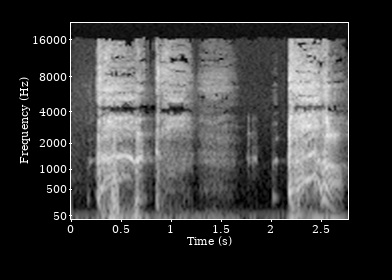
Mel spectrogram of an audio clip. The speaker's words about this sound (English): I'm sorry. I got my COVID cough going.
